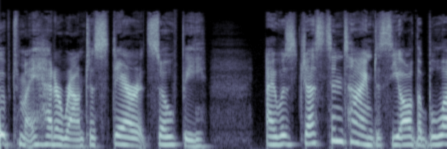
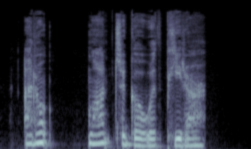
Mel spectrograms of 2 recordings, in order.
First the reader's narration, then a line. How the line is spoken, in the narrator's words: Sophie said, her voice sounding faint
